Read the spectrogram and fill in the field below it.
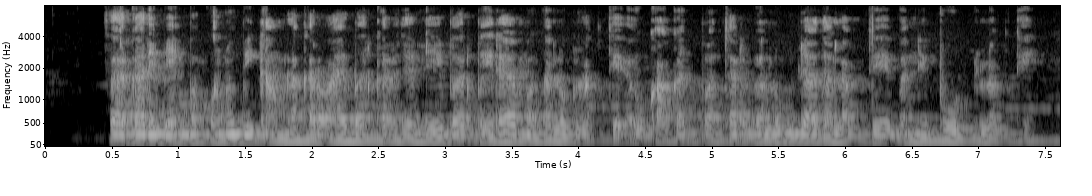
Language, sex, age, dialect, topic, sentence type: Chhattisgarhi, male, 18-24, Western/Budati/Khatahi, banking, statement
